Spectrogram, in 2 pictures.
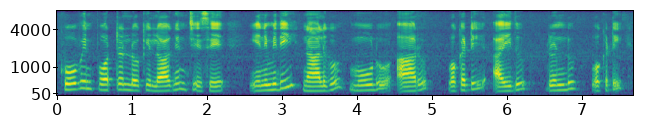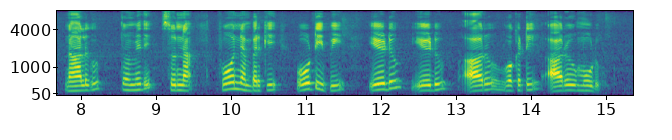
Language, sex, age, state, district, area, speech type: Telugu, female, 45-60, Andhra Pradesh, Krishna, rural, read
